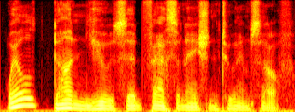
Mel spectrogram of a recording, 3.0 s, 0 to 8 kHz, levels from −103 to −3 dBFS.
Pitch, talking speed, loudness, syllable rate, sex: 95 Hz, 140 wpm, -18 LUFS, 4.2 syllables/s, male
